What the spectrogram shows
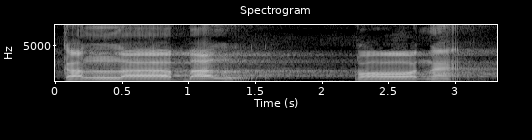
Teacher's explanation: Jadi berhenti saktah tanpa bernapas sekira-kira 2 harokat.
